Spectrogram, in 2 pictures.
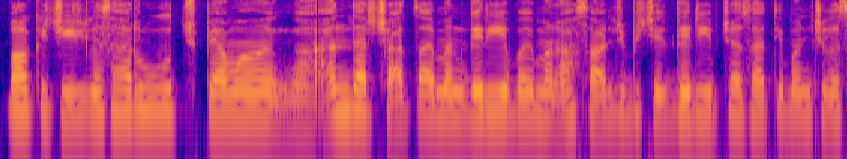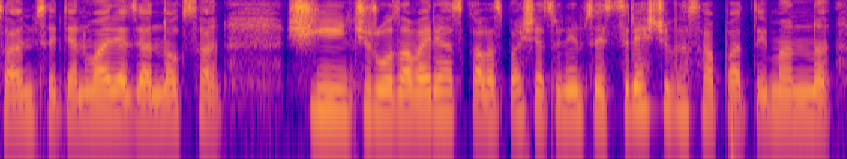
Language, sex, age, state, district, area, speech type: Kashmiri, female, 30-45, Jammu and Kashmir, Budgam, rural, spontaneous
